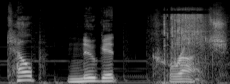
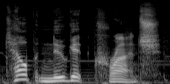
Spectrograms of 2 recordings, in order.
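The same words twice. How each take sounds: First: The phrase is said slowly and drawn out. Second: The phrase is said at a normal pace.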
